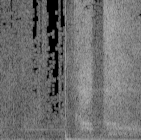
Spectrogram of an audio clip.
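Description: A loud blast booms.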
